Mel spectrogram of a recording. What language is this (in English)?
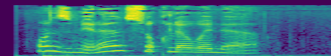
Kabyle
